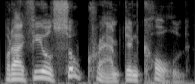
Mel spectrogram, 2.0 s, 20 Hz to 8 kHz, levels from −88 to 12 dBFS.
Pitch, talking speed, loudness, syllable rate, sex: 130 Hz, 215 wpm, -19 LUFS, 4.3 syllables/s, male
